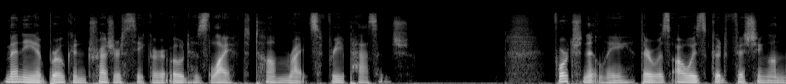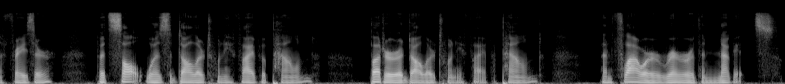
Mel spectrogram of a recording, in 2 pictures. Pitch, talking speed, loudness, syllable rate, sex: 90 Hz, 165 wpm, -21 LUFS, 5.2 syllables/s, male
